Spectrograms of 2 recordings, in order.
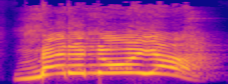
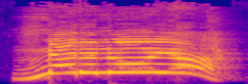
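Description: First: Metanoia thrown out high and loud; shouted metanoia. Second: Metanoia stretched slow, high and loud; drawn-out metanoia. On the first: Preacher proclaims metanoia to the church, loud and high. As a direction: cry it to the back wall. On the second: Preacher drags out metanoia for the church, slow and loud. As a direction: pull every syllable long. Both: Acted.

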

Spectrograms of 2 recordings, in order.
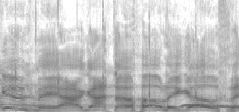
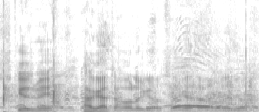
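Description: First: Higher, proud, unashamed excuse me; excited apology. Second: Lower, softer, quick embarrassed excuse; sheepish apology. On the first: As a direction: announce it with joyful pride. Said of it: "you go". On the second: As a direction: murmur it fast, a bit embarrassed. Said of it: "You say". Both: Retold or imitated.

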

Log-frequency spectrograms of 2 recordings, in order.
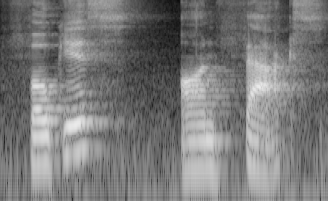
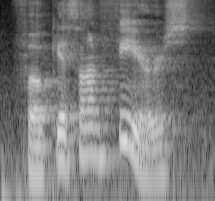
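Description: First: Slow, each word weighed; stressed slowly. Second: Slow, falling on fears; stressed slowly. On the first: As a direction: spell out focus on facts slowly. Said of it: "and not on fears". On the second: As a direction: drag out focus on fears. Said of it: "and you are going to have a shit time". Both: Shown as a demonstration.

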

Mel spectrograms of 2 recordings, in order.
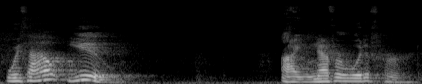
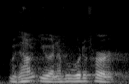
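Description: First: Grateful quote. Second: Quick repeat. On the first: Nancy thanking her pastor, slow and tender. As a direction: say it slowly with gratitude. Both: Retold or imitated. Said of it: "she has said".

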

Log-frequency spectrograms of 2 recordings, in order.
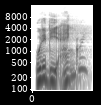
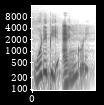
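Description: First: Quiet repeat. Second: Softly wondering. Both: Shown as a demonstration.

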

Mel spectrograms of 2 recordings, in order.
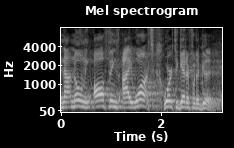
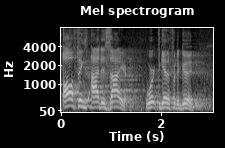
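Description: First: ALL stressed, the misquoted verse with a laugh. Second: ALL leaned on, the misquote said again; stress on ALL. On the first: Preacher mocking the congregation's misquote, ALL stressed. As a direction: lean on ALL in the twisted verse. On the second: Preacher repeating the misquote, leaning on ALL. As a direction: hit ALL, then let the line fall. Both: Shown as a demonstration. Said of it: "Sometimes we change that".

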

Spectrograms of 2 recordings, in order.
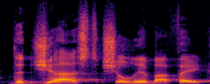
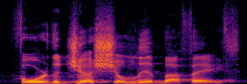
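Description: First: Slow, leaning on the word just; stress on just. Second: Slow, landing the weight on faith; stress on faith. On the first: Preacher reading to the congregation, stressing just. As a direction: lean into just as the key word. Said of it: "The emphasis there is the word just". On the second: Preacher quoting Galatians, stressing faith. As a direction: let faith carry the line. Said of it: "Faith is the em-, emphasis here". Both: Shown as a demonstration.

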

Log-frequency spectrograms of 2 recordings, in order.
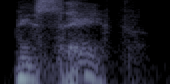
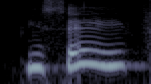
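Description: First: Soft, timid "Be safe"; mock a fearful disciple's caution; timid mock whisper. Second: Mock timid. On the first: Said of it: "Andrew goes". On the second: Mocking timid advice.

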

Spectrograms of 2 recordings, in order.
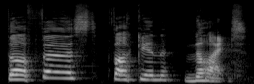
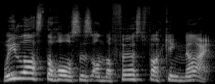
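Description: First: First punched, slow and drawn out; stress on first. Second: Said in the usual way. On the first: Retold or imitated. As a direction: drag out first fucking night. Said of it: "repeated for emphasis". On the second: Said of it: "Carmilla literally is like".

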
